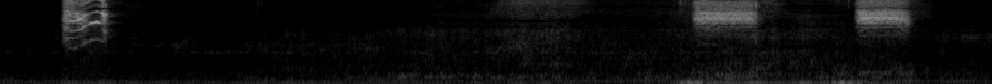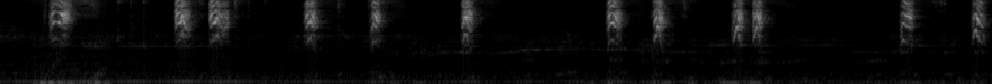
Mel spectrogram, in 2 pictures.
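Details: Sunbird song packed with borrowed phrases of other species like sparrows and prinias, heard as sharp, very high chirps spaced irregularly, sometimes in quick pairs, with a couple of longer buzzy bursts early on.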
